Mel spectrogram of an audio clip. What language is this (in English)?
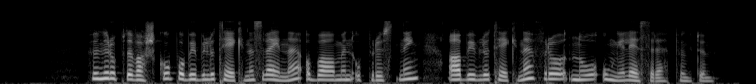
Norwegian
